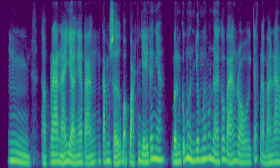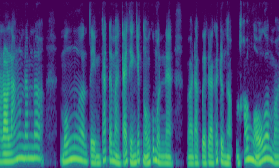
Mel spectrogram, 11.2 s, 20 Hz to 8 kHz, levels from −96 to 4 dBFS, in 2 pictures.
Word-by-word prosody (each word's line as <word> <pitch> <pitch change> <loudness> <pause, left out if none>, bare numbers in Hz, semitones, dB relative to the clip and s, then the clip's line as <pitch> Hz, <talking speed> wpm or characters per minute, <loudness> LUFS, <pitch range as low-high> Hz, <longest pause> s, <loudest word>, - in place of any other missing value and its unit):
Ừm, 145 -8 0 0.2
thật 115 0 -5
ra 135 0 +4
nãy 130 +3 +3
giờ 125 -5 +5
nghe 130 +2 +1
bạn 125 +6 -2
tâm 150 +2 0
sự, 120 0 +4
bộc 150 - -3
bạch 115 -1 0
vậy 135 0 +3
đó 185 - +1
nha, 180 -2 +3 0.2
mình 140 +1 +2
cũng 200 - +1
hình 175 -5 +5
dung 170 +1 +2
ra 185 - +4
vấn 200 -1 +1
đề 140 -4 +2
của 180 - -1
bạn 150 -2 +1
rồi, 130 -2 -2
chắc 185 +6 -8
là - - -3
bạn 120 +3 -3
đang 135 0 -1
lo 140 0 +5
lắng 180 +8 0
lắm 200 0 -1
đó, 200 -2 -3 0.3
muốn, 180 +7 +1
ơ, 155 -4 -2
tìm 115 -1 -2
cách 170 +7 -4
để - - -2
mà 125 -6 0
cải 150 - 0
thiện 125 -3 -1
giấc 155 -2 -5
ngủ 120 +3 +1
của 175 - -4
mình 125 -9 0
nè, 115 -2 -2 0.3
và 115 -1 -3
đặc 115 0 -4
biệt 115 0 -3
là 120 -1 0
cái 155 - -4
trường 135 -7 -2
hợp 110 -1 -1
mà - - -7
khó 170 - -3
ngủ 165 -2 +3
á - - +3
mà 120 -2 -3
140 Hz, 305 wpm, -23 LUFS, 120-170 Hz, 0.3 s, giờ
